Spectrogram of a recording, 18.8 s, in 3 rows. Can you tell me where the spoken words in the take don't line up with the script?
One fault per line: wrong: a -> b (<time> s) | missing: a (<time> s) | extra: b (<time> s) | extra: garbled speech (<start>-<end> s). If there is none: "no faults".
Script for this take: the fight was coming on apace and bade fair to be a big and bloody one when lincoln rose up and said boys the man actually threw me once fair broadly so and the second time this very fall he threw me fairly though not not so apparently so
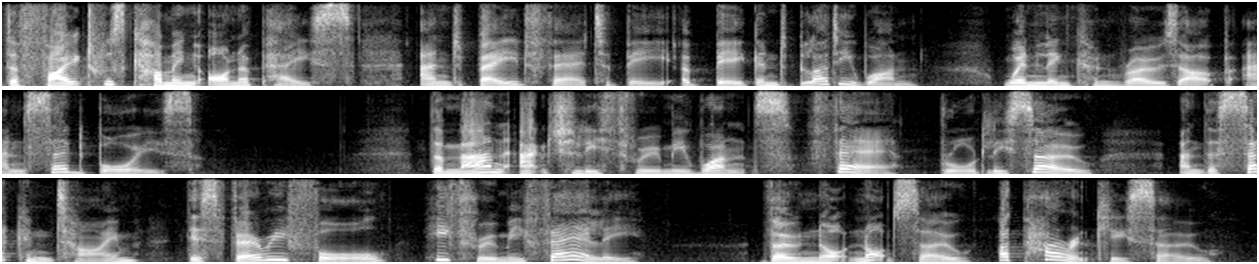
no faults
